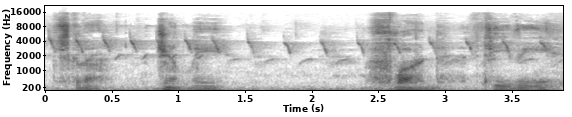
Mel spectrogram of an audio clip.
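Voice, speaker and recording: A vlogger in his twenties rambles casually while working outdoors under a roof in a backyard, tossing out mumbled asides and offhand swearing. His voice is low-pitched and flat, and he speaks slowly over heavy background noise.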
